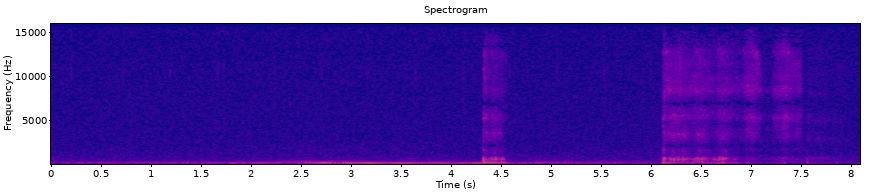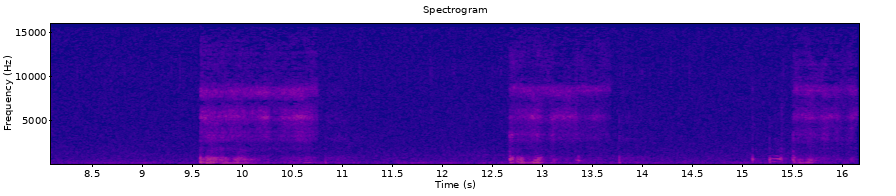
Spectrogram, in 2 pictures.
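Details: Maltese puppy snoring softly indoors: a low steady hum underlies breathy, hissing bursts of snoring that arrive roughly every three to four seconds, with a faint rasp between them; no other voices or noises stand out.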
